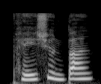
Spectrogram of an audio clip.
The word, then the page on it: 培训班: péi xùn bān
